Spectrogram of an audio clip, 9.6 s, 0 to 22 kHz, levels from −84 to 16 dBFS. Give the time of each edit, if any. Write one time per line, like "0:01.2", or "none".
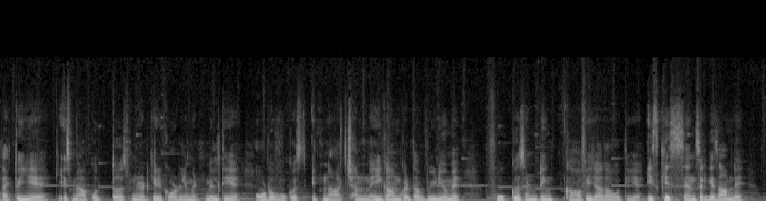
0:03.1
0:07.9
